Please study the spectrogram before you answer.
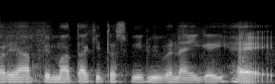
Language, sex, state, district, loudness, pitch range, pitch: Hindi, male, Chandigarh, Chandigarh, -18 LUFS, 105-110 Hz, 110 Hz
